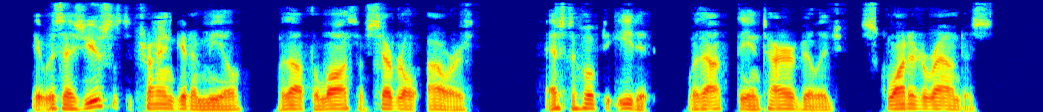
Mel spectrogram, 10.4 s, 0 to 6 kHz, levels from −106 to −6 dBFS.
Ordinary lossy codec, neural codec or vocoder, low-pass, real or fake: AAC, 32 kbps; none; 5.4 kHz; real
